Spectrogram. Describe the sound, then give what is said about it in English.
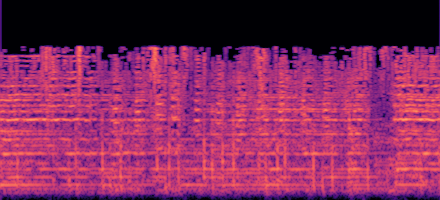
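Rapid, rhythmic hoofbeats of the Sultan's galloping horse, ridden in an escape from the Sultan, drive steadily along with loud, bustling music throughout, with no voices. “I've got the Sultan's horse. Let's go.”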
